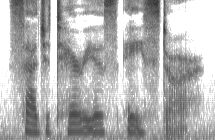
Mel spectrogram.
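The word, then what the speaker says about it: Sagittarius A*: Sagittarius A, pronounced Sagittarius A. Star, is a super massive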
